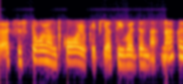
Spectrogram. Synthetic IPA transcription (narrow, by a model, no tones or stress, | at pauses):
ɐ̰t̪ʲsʲɪst̪oːjoːnt̪koːjʊkɐɪpjiɛt̪ɐɪʋɐd̪ʲɪnɐ̰nʲɛkɐ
